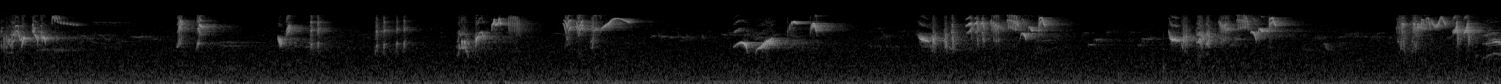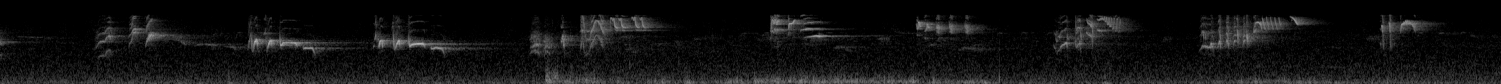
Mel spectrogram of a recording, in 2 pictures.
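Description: Black-capped chickadee calling over and over in short bursts of high chirps, one burst every one to two seconds. A faint low rumble sits under the calls for a few seconds past the middle.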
